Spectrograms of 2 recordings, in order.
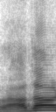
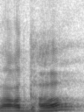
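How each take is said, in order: First: The middle consonant is said without aspiration. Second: The middle consonant is said with aspiration. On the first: This is how an uneducated character speaks. "ఆడు రాధా అంటాడు" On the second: This is how an educated speaker says it. "తప్ప రాధా అని అంట కదండి"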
